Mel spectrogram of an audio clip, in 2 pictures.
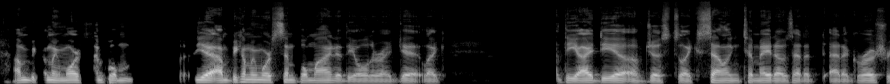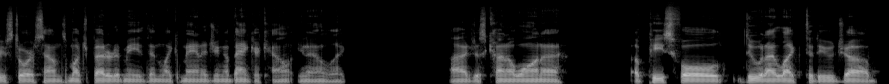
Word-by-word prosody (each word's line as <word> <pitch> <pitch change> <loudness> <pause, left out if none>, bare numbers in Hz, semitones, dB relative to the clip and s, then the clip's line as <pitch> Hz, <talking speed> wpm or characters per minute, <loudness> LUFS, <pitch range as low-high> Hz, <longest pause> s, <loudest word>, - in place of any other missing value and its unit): I'm 100 +2 +3
becoming 100 -2 +1
more 100 0 +5
simple 100 -1 +1
m 90 - -3 0.6
yeah, 105 -2 +8
I'm 100 - +5
becoming 110 +1 +2
more 100 -2 +4
simple 100 -2 +1
minded 95 -2 +1
the 80 - -1
older 80 0 0
I 75 - -4
get, - - 0
like - - -3 1.2
the 90 -1 +2
idea 90 0 +6
of 80 -2 0
just, 85 0 -1
like, - - 0
selling 90 -1 +2
tomatoes 85 -2 +2
at - - 0
a - - -6 0.2
at 80 - 0
a 75 - -2
grocery 85 0 0
store 80 0 -2
sounds 80 0 -6
much 80 -1 -5
better 80 -1 0
to 75 - -2
me 75 -1 -6
than, 75 +1 -8
like, 75 +1 -9
managing 75 0 -6
a 75 - -6
bank 75 -2 -4
account, 70 0 -9
you 75 - -10
know, 75 +1 -7
like 70 +1 -11 1.0
I 75 0 -3
just 80 +2 -7
kinda 80 -2 -2
want 80 -1 -1
a 75 -1 -3 0.7
a - - -2
peaceful 80 -2 +1
"do 90 - -1
what 85 -1 +1
I 80 - +3
like 80 0 -1
to - - -4
do" 80 0 -3
job. 80 0 -1
80 Hz, 190 wpm, -24 LUFS, 75-90 Hz, 1.2 s, yeah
